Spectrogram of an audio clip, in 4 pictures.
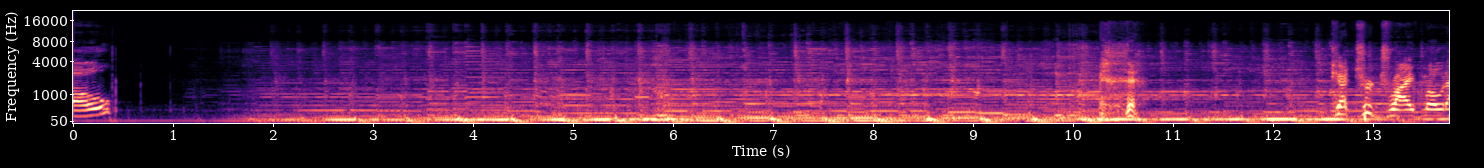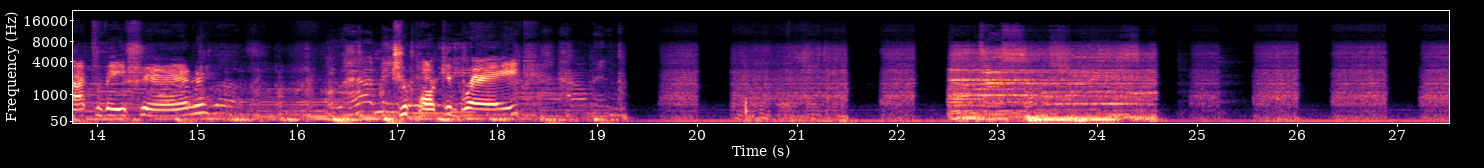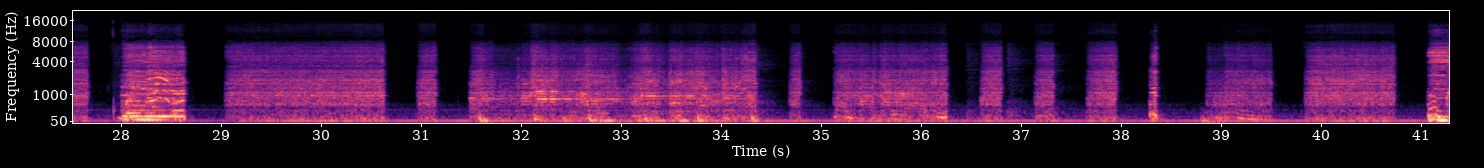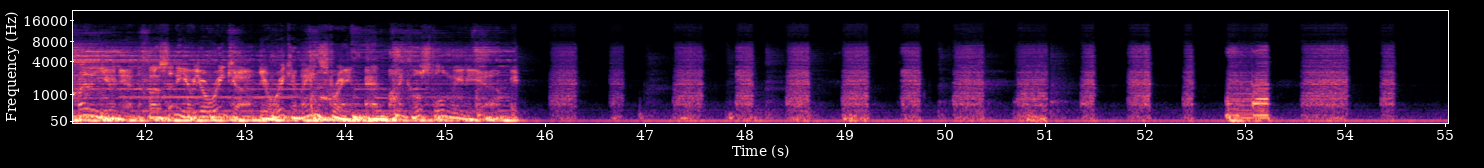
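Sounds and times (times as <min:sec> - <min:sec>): steady low hum: 0:00.0 - 0:55.0
radio music snatches: 0:01.5 - 0:54.6
radio voices: 0:10.0 - 0:10.7, 0:12.1 - 0:18.8, 0:19.6 - 0:24.4, 0:35.2 - 0:38.0, 0:38.9 - 0:52.1.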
